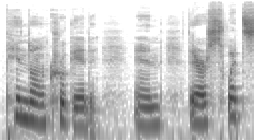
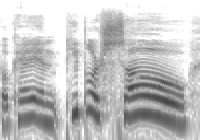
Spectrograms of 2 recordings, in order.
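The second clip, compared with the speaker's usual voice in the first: ordinary talk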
